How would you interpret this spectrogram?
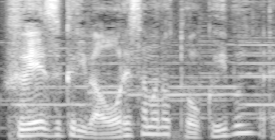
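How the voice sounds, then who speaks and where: A swaggering older beast-man hunter acted by a man, teasing his pupil in rough masculine speech. His delivery leaps around in pitch like anime radio drama, over clearly audible music. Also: very animated, moderate pace, lightly acted. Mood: smug, teasing.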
